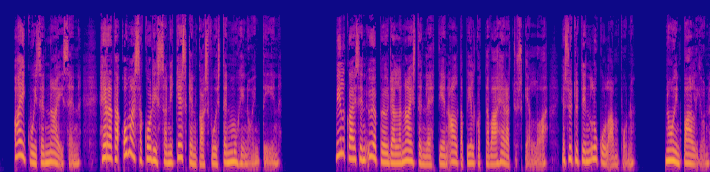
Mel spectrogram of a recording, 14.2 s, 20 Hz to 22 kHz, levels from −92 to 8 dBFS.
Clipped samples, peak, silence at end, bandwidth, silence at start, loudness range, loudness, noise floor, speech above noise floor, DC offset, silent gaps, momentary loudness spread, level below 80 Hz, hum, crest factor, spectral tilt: under 0.1%; -2 dBFS; 0 s; 16.5 kHz; 0.3 s; 5 LU; -20 LUFS; under -90 dBFS; over 70 dB; under 0.1%; none; 13 LU; -60 dBFS; none; 18 dB; -5.5 dB/octave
